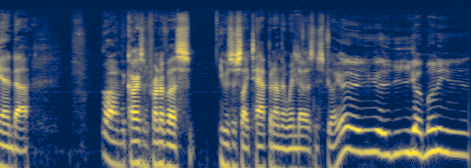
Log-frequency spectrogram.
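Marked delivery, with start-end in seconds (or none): 5.1-7.1 mocking put-on voice, much higher and slower. Retelling a homeless guy tapping on car windows for money, mocking him. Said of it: "And I sound like I'm mocking him".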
